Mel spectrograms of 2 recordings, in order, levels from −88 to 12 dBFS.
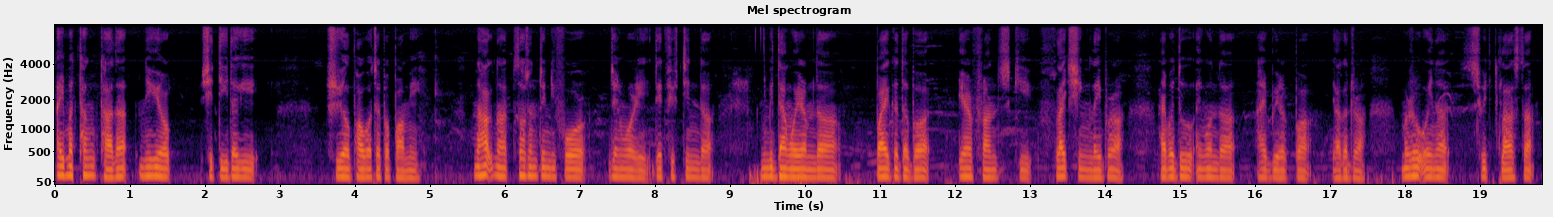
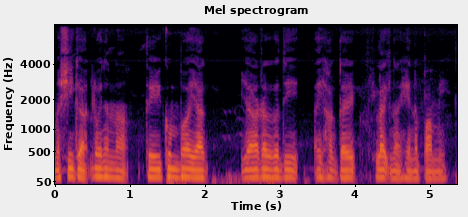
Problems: none marked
